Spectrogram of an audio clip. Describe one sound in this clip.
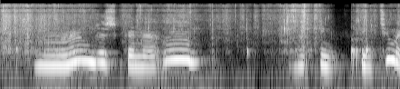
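Scraps of paper rustle and crinkle as a hand sorts through them.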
